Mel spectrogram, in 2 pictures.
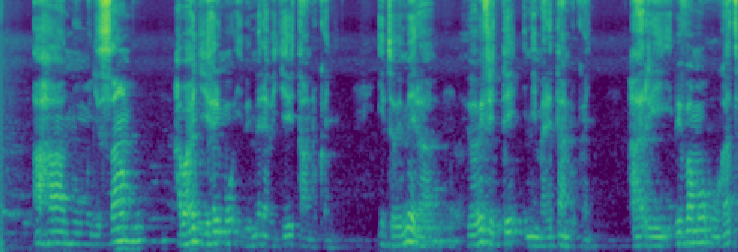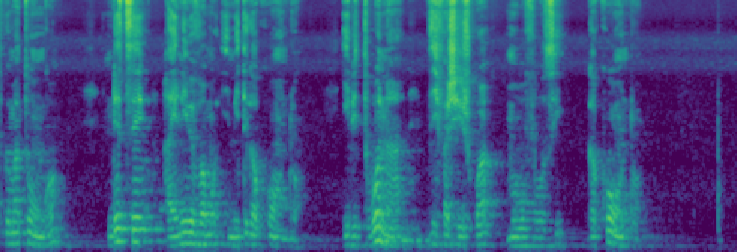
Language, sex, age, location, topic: Kinyarwanda, male, 18-24, Huye, health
